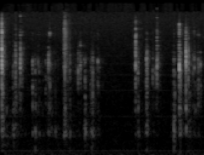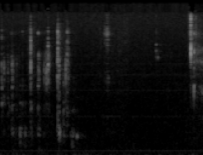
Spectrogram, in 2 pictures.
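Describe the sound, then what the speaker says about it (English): Typing on a computer keyboard at close range, quick uneven bursts of crisp key clicks with short pauses, over a faint steady hum. "Let's type view AI invest in the console."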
